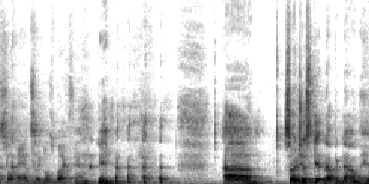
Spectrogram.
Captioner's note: laughs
